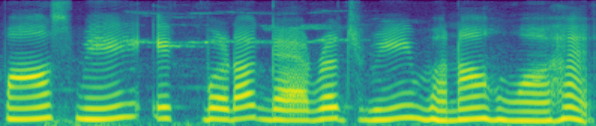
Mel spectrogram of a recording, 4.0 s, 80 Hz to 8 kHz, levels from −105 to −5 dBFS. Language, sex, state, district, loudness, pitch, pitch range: Hindi, female, Punjab, Kapurthala, -12 LUFS, 250 Hz, 230-260 Hz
